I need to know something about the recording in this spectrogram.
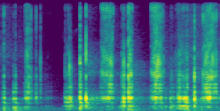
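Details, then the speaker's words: New Aldi Workzone bit ratchet screwdriver, turned anti-clockwise to undo a screw: irregular scraping clicks and rattles in quick bursts instead of crisp even clicks; ratchet slipping, broken on first use. "So we've got it anti-clockwise to undo, and you can hear straight away. But that's that, it's broken."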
